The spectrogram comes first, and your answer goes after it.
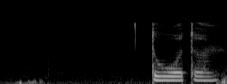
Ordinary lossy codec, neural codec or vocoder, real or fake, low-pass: none; none; real; 7.2 kHz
